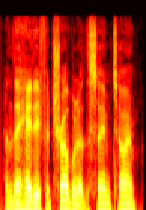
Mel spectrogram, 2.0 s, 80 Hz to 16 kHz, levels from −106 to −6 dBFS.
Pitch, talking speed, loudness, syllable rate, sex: 110 Hz, 275 wpm, -18 LUFS, 6.8 syllables/s, male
